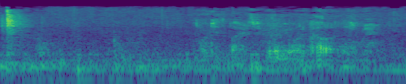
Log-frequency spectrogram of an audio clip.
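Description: Room tone of an old lecture recording: a steady low hum and hiss. There is a brief noise right at the start, and faint indistinct scuffs and a low murmured voice about two to three and a half seconds in.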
